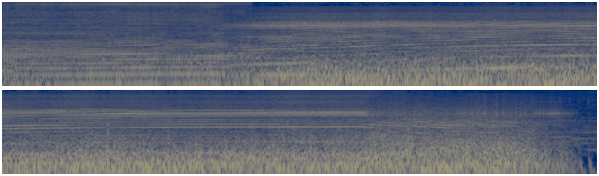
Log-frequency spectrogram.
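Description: Single-seater race car's engine heard from onboard, its revs climbing steadily for several seconds under acceleration, then dropping off near the end.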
